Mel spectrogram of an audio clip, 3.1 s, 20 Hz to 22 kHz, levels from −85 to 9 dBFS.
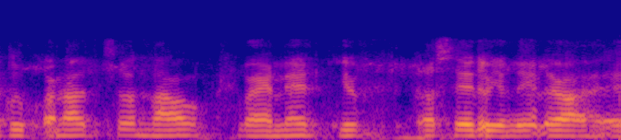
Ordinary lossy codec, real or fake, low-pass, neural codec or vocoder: Opus, 32 kbps; fake; 7.2 kHz; codec, 24 kHz, 1.5 kbps, HILCodec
